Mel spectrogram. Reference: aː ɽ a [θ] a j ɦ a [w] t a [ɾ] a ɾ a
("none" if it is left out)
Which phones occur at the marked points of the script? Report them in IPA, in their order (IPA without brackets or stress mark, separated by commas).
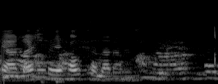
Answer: ʃ, w, l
